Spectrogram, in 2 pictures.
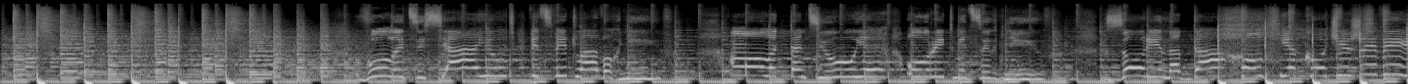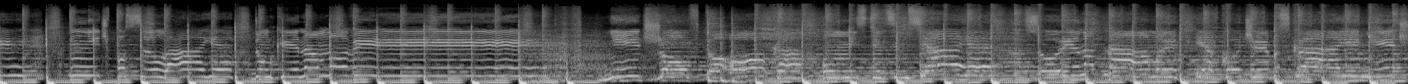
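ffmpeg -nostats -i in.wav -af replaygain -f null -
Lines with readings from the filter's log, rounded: track_gain = +1.3 dB
track_peak = 0.370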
